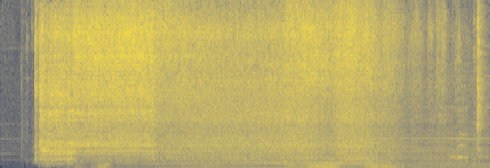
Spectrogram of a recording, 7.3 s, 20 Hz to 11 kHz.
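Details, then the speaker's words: 2004 Volvo XC90 T6 twin-turbo, usually crank-no-start, with MAF and crankshaft position sensor codes: cranks, catches and flares briefly, then fades within seconds as if out of fuel; crank sensor suspected, unconfirmed. "it sounded like it you know opened up the throttle whoa but then we ran out of fuel or something"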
